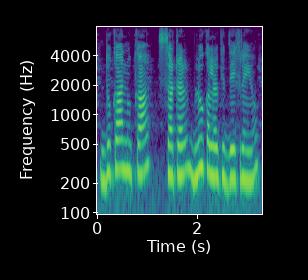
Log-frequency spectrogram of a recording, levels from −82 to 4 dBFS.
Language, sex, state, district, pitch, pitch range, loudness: Hindi, female, West Bengal, Alipurduar, 240 Hz, 230-265 Hz, -14 LUFS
